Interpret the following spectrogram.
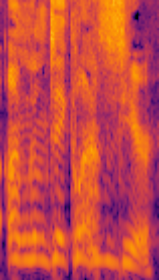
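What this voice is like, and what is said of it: California surfer-style voice impression. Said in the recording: “That's Farley? ... That's my impression. ... It's not bad. ... it's actually more California that was, surfer.”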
